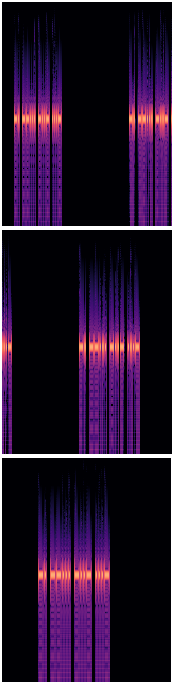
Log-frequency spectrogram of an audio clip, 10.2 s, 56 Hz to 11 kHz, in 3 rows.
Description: Morse code, heard as a keyed tone, about 53 wpm, 700 Hz. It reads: N7XV N7XV N7XV N7XV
